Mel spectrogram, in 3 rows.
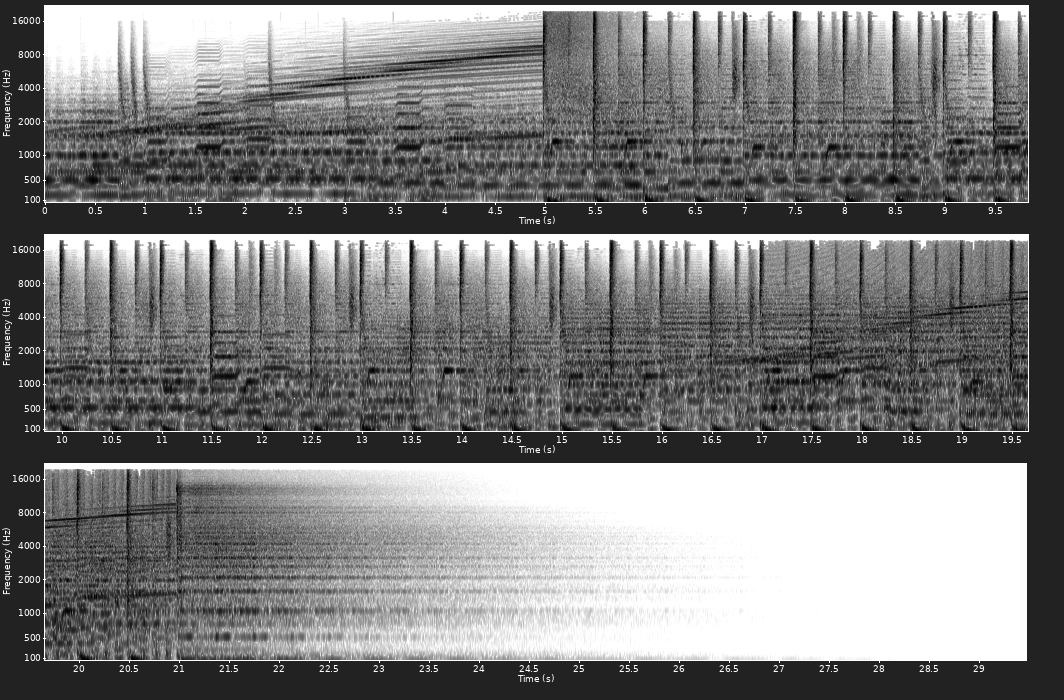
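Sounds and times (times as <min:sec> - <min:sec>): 
happy pop music: 0:00.8 - 0:22.4.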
